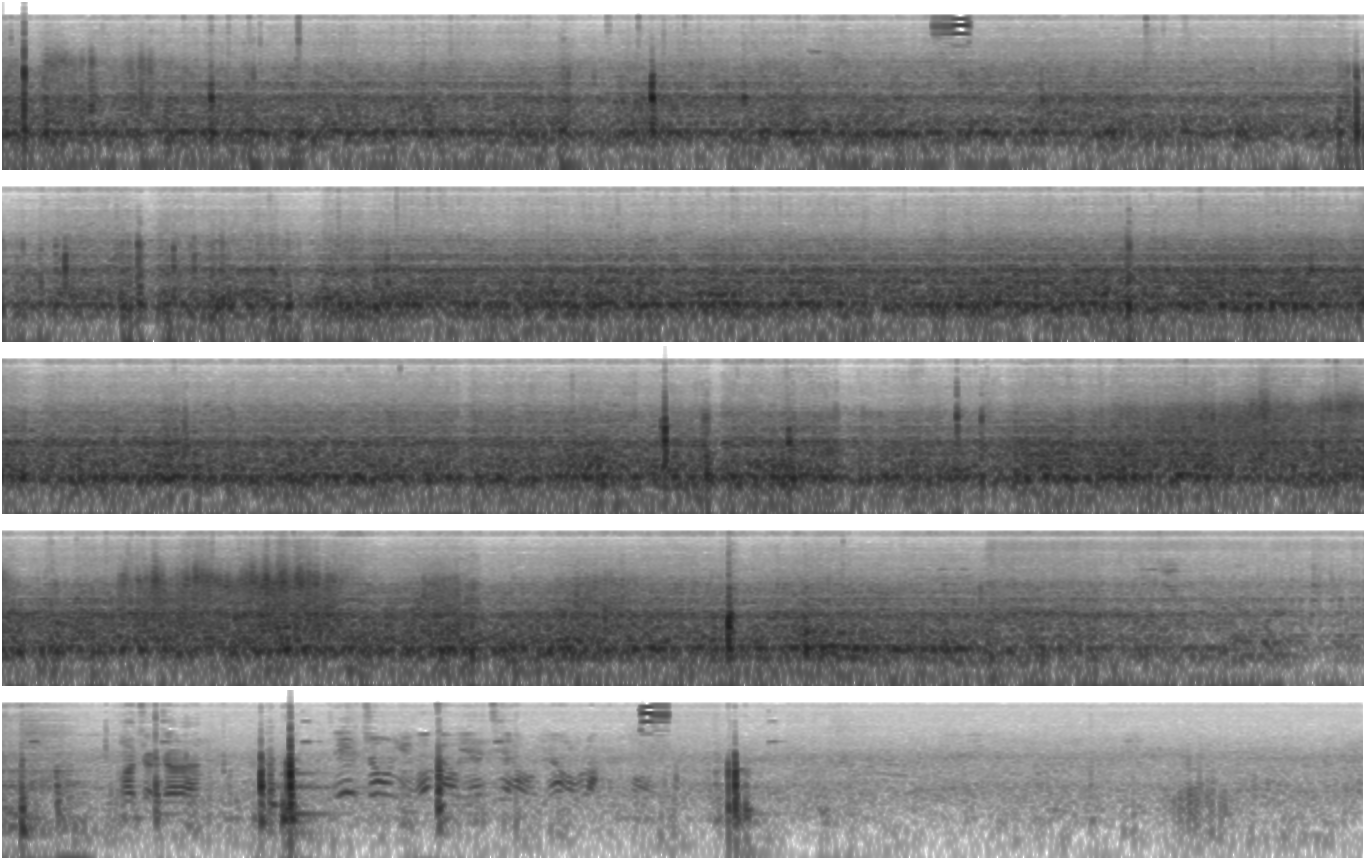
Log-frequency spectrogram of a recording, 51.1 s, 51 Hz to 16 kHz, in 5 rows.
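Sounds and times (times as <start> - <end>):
bicycle clicks and knocks: 0.0 - 6.1
wind and road noise: 0.0 - 51.0.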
